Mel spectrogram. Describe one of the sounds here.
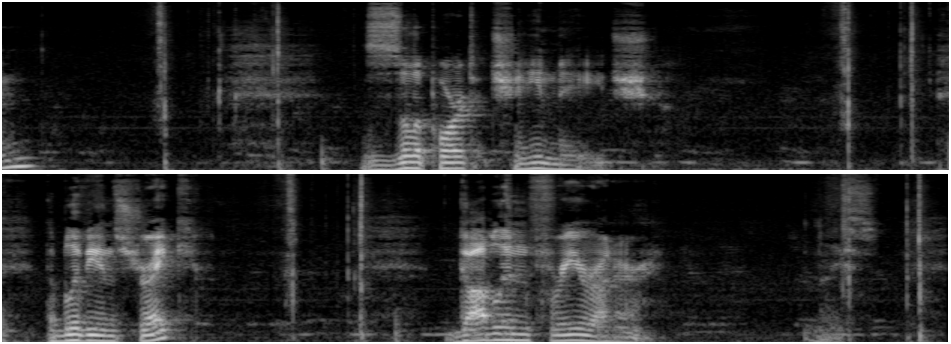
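Playing cards slide and flick against each other close by.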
